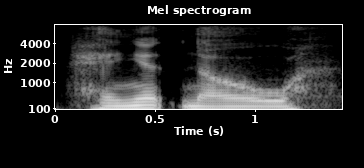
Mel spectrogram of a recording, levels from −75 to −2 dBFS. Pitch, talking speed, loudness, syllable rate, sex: 95 Hz, 125 wpm, -17 LUFS, 2.8 syllables/s, male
